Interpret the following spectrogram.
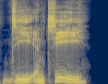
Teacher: D is voiced T is voiceless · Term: voiced and voiceless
